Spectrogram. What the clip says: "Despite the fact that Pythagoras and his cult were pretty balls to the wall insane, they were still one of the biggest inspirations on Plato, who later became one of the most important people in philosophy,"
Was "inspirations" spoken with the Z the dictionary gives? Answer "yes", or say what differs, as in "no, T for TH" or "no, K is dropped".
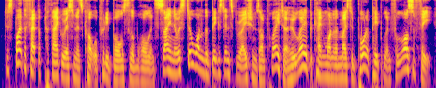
yes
